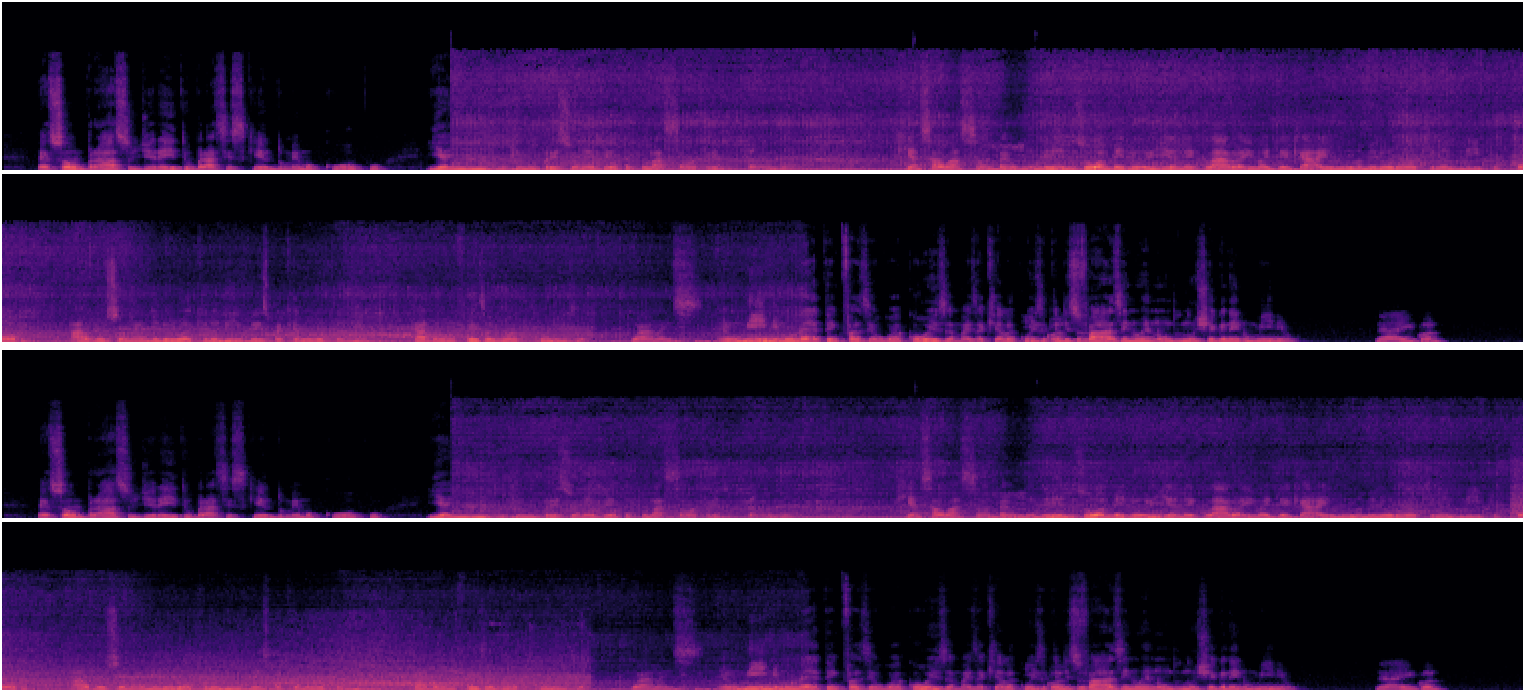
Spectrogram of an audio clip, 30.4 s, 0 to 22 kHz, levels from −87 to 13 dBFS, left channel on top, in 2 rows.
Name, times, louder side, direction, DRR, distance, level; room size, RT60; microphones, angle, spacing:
voice 1, 0.4-3.8 4.2-8.0 9.0-15.5 15.9-21.1 21.5-28.1, left 1 dB, 20° left, 0.8 m, -33 dB
sound 1, 4.5-23.3, left 1 dB, 65° left, 1.1 m, -41 dB
voice 2, 9.8-10.6 22.3-22.6 25.4-26.1 28.9-29.6, equal, 85° left, 1.4 m, -39 dB
sound 2, 15.1-21.1, right 4 dB, 65° right, 0.6 m, -39 dB
3.4 x 3.0 x 4.1 m
head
